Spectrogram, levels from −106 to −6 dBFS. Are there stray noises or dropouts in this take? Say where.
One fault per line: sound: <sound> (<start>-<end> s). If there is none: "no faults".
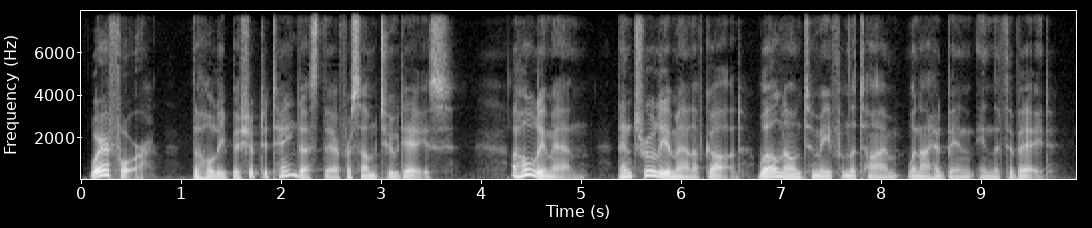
no faults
